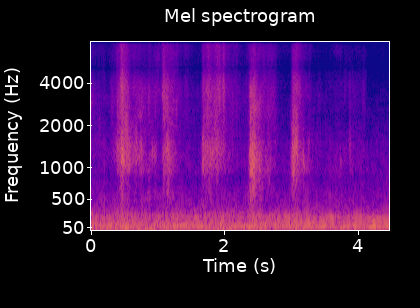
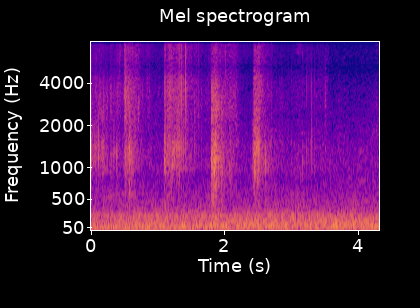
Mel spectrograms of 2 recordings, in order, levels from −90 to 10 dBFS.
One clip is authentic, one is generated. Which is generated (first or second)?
first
